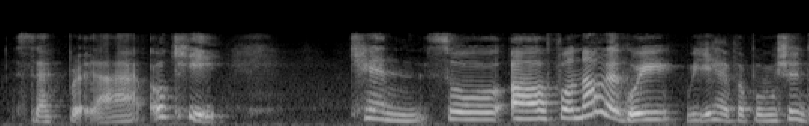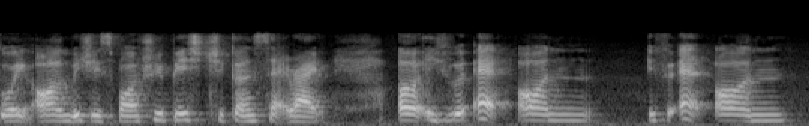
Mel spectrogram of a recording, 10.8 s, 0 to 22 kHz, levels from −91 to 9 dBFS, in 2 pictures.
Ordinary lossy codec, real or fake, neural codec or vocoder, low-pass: none; fake; codec, 16 kHz, 2 kbps, FunCodec, trained on LibriTTS, 25 frames a second; 7.2 kHz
